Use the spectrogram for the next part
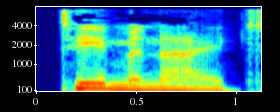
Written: tiemannite

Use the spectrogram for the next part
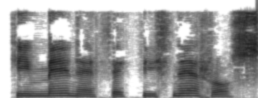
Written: Jimenez de Cisneros

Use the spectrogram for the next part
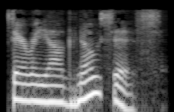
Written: stereognosis

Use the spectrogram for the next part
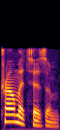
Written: traumatism

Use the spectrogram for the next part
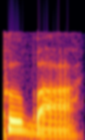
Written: pooh-bah

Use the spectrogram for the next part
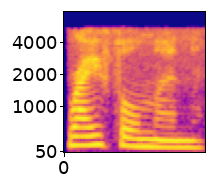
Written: rifleman

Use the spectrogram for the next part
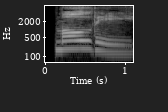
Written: mouldy

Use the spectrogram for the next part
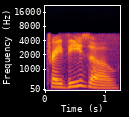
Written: Treviso

